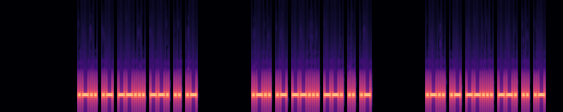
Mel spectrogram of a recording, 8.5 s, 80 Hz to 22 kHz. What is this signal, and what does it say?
Morse code, heard as a keyed tone, about 40 wpm, 700 Hz. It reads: LA7GIA LA7GIA LA7GIA
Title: Call Signs Repeated 2x - 40wpm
